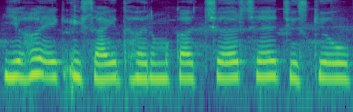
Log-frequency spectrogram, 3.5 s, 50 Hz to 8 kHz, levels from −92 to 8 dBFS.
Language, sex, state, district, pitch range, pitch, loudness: Hindi, female, Gujarat, Valsad, 230-245 Hz, 235 Hz, -13 LUFS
